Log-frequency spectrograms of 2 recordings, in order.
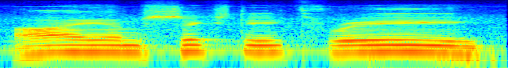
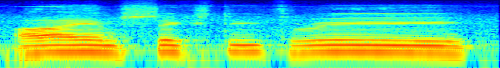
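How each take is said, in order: The two takes are said the same way.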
